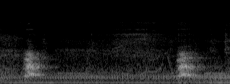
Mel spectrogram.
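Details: Two short, mid-pitched dog barks about one and a half seconds apart, distant over a steady low background hum, heard from an outdoor quail aviary on 14 February 2024 amid many quail calls.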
